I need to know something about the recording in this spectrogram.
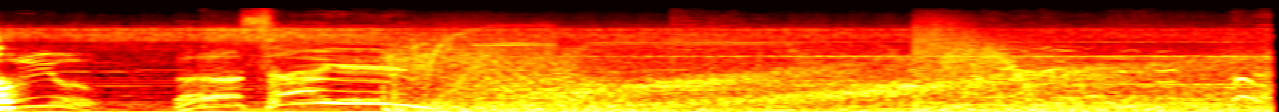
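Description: Anime episode soundtrack: a character's shouted line in the first two seconds, then a swelling sound effect with a slow rising sweep and a burst of hiss about five seconds in, over music.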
